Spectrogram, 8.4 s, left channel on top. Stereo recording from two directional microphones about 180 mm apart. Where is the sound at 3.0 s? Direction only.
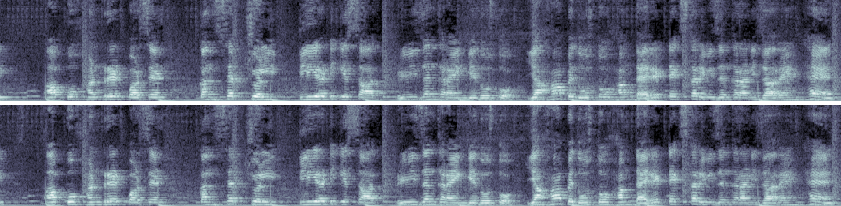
15° left (ahead or behind).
